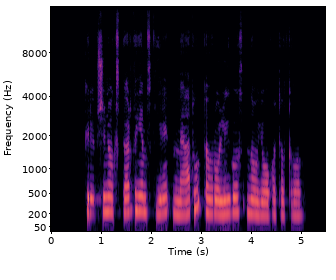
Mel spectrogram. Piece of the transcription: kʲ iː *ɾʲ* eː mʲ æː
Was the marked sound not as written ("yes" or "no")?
no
